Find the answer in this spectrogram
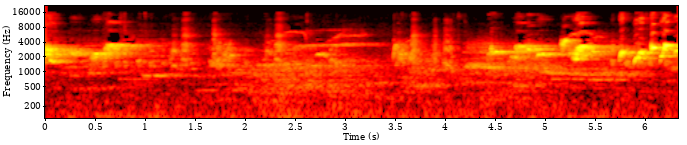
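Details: Red-whiskered bulbul delivering song in the "rét 4" style: a short warbled whistle opens, then a quieter stretch of soft chatter follows, and a run of louder, bright, rolling whistled phrases closes, over low background rumble.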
